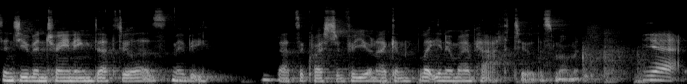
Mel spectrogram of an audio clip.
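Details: Adult speaker; normal voice.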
